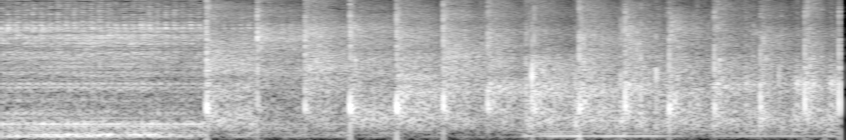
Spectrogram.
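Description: A young man taps out a quick, even rhythm with his hands.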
